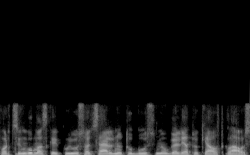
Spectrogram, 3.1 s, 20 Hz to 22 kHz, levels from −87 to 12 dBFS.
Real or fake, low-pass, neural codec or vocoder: real; 7.2 kHz; none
